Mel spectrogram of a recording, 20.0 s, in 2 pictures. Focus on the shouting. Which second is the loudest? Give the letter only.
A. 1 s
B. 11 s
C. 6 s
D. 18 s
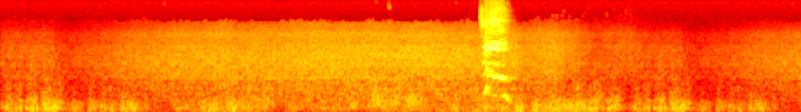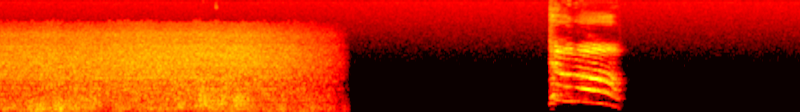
C.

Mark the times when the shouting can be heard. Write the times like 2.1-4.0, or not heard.
6.0-6.4, 16.9-17.8.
